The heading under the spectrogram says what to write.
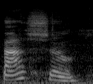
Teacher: na palavra paixão o falante da primeira entrevista analisada realizou apagamento da semivogal · o falante realizou o apagamento do I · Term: monotongação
